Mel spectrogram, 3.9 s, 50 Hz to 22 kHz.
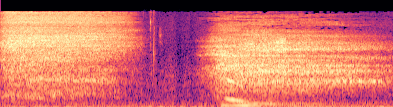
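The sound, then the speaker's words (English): Several people take one deep breath together, a breathy inhale followed by a brief pause and then a collective sighing exhale with a faint voiced tone, with no speech. “let's take our first deep breath of episode 7 all together now.”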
